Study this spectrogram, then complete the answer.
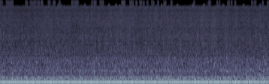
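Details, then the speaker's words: Kenmore washer after draining the rinse water, switched to spin and getting up to speed, speed climbing as water is extracted; steady low hum and even whoosh, no knocking or scraping. Normal spin cycle. "It's drained all the water out, switched over to spin, and it's getting up to speed. The more it spins the water out, the faster this thing's speed will climb up."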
